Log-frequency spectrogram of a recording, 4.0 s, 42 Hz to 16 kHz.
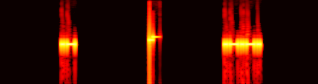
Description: Morse code, heard as a keyed tone, about 36 wpm, 700 Hz. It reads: A <AR>
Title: Single Character (Letter:Number:Punctuation:Prosign) 35wpm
